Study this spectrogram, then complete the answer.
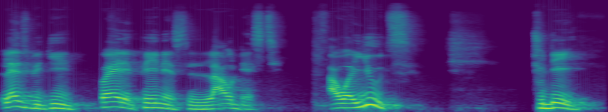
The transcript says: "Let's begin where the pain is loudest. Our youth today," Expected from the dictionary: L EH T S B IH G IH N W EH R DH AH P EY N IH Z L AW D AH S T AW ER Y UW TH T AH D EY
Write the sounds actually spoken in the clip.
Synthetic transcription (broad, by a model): L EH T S B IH G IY N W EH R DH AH P EY N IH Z L AW D AH S T AW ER Y UW S T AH D EY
